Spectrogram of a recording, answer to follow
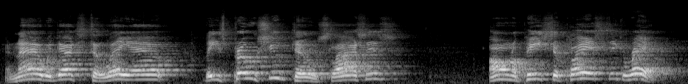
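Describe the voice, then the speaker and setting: A man's voice: extremely high pitch, takes it slowly, darkish tone, roomy sound, low-quality recording. A man hosting a comic cooking demo in a home kitchen, talking in a rambling, folksy hillbilly way. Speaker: cooking show host.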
